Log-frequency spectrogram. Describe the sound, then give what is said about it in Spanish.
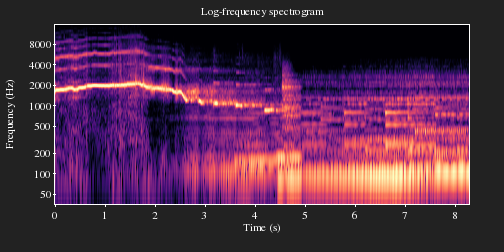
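Loud, blaring trumpet blasts from lamas sounding their trumpets atop high walls ring out with no voices: a high sustained note slides downward, then deeper, buzzing horn tones hold and overlap until the end. “Los lamas están haciendo sonar sus trompetas en lo alto de las murallas.”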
